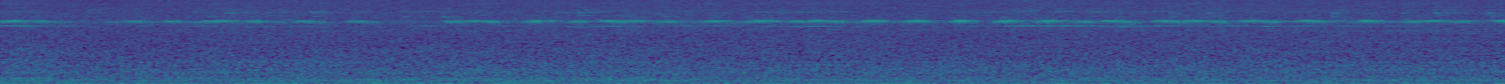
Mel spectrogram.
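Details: Cricket grooming itself, with a steady, high, thin trill that pulses without pause through the whole stretch over a soft, low background rumble.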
